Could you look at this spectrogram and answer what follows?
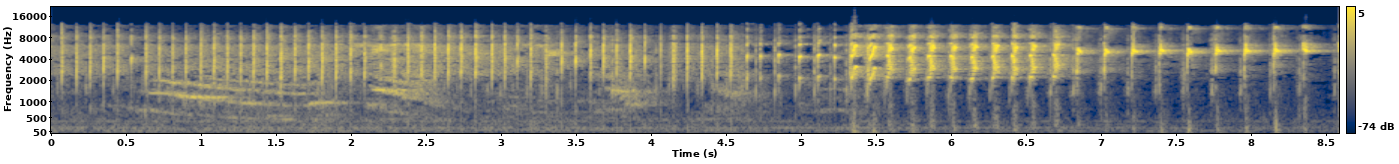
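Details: Lovebird ngetik chatter: a rapid run of dry clicking notes, softer and mixed with a few lower squeaky calls early on, then a louder, steadier train of chirps in the second half.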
